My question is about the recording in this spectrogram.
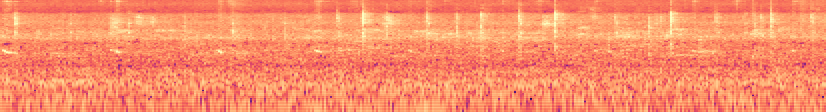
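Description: Steady gym room noise with scattered light clicks and ticks at irregular moments.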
